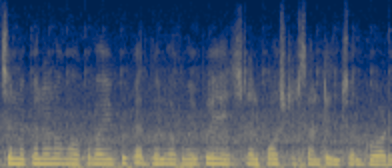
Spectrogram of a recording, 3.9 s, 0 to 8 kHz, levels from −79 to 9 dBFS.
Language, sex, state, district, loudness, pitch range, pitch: Telugu, female, Andhra Pradesh, Srikakulam, -17 LUFS, 210-235 Hz, 230 Hz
